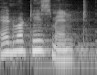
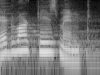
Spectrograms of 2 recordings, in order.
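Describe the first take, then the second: The two takes are said the same way.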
